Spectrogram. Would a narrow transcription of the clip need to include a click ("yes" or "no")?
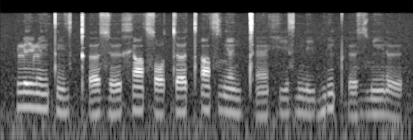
no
